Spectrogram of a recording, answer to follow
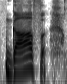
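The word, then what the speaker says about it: گاف: तो इसका जो प्रोनाउंसिएशन है वो होता है हमारा गाफ, और इसके लिए जो अक्षर यूज़ होता है, जो लेटर यूज़ होता है इंग्लिश का, वो होता है जी।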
